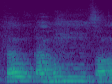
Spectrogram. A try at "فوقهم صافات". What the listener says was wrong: أظهرها. أظهرها يا أخي. فوقهم صافات ويقبض. لا تحبس فيها. حكمها الإظهار. فوقهم صافات ويقبض.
